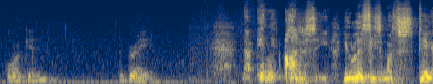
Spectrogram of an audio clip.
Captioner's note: in a whisper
